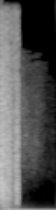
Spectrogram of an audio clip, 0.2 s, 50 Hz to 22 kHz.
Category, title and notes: Instrument samples > Percussion
This sample's old name is ''BrazilFunk Kick 12 Fatty''.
